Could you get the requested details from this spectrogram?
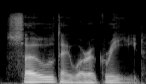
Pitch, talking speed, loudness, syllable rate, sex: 95 Hz, 165 wpm, -18 LUFS, 4.4 syllables/s, male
